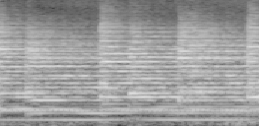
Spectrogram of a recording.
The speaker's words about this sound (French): Depuis des jours et des nuits, des centaines de cloches sonnent, tonnent, carillonnent à toute volée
